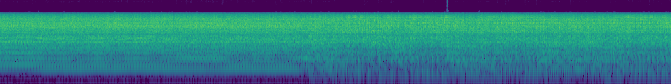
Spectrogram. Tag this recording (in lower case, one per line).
engine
